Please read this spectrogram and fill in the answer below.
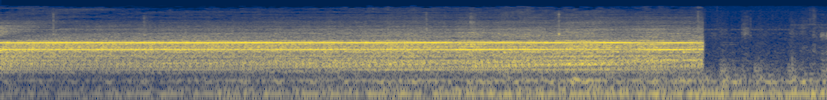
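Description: HO scale model train running, a steady whirring hum with a high motor whine. It cuts off suddenly about seven seconds in, leaving quieter background noise with faint ticking.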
